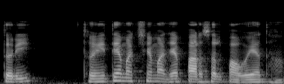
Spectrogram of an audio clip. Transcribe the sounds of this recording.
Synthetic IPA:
t̪əɾi | t̪ʰəɦĩt̪ẽmat̪ɕẽmad͡ʑʱjapaɾsəlpaʋəjat̪ã

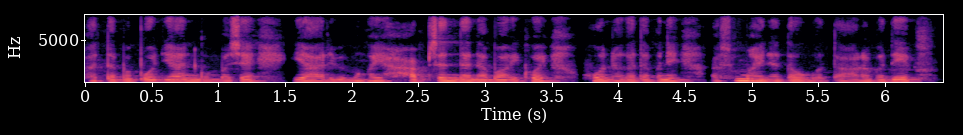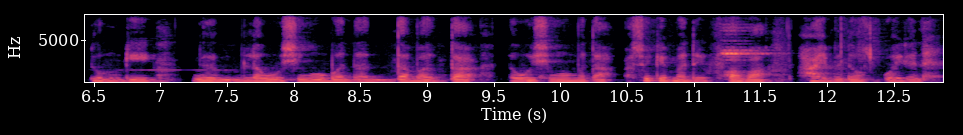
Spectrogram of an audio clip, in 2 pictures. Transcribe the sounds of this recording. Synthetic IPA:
pʰɐtːɐbɐbotjanɡumbɐsejaɾibɐmɐŋkʰajhap̚z̥ɐndɐnɐbɐɐjkʰojhonːɐɡɐdɐbɐniɐsumajnɐtɐwbɐtaɾɐbɐdid̥umɡi | lɐwsiŋowbɐddɐbɐk̚tɐlɐwsiŋowbɐtaɐsuɡimɐdik̚pʰabɐhajbɐdɔojɡɐne

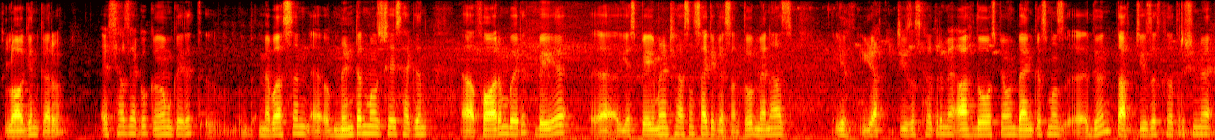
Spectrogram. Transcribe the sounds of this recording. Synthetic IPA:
loːɡɐnkɐɾɨ | ɐsʲɐzɦʲɐkukaːmkɐɾʲit̪ʰ | mebaːsɐnmiɳʈɐnmɐnzt͡ʃʰɐsʲhʲɐkɐn | faːɾɐmbəɾʲit̪ʰbejɐ | jɐspʲeːmeɳʈʰʲaːsɐnsɐt̪ʲikɐsɐnt̪oːmʲenaːz | jjɐt͡ʃiːzɐskʰɐːt̪ɾɨmeʔaːkʰd̪oːɐspʲemeɳʈbʲeŋkɐsmɐnzd̪iːnt̪att͡ʃiːzɐskʰəːt̪ɾʃʰunme

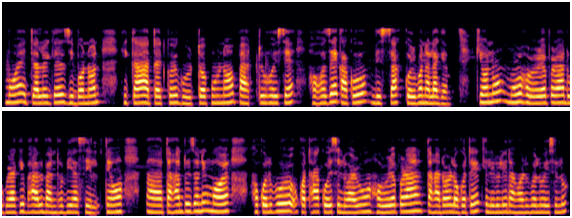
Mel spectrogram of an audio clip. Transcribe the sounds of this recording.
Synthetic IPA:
mojetijalojkɛzibɔnɔtxikaːtajtkojɡuɹutːɔpuɹnɔpattːʊɦojsɛ | xɔɦɔzɛkakʊbisːaxkoɹibɔnalaɡɛ | kijɔnʊmʊɹɦoɹuɹɛpɔɹaduɡɔɹakibʱalbandʱobiasiltɛʊ̃ | taɦãduzɔnikmojxɔkɔlʊbʊɹkɔtʰakojsilʊ̃aɹuhoɹuɹɛpɔɹataɦãdɔɹlɔɡɔtɛkʰelidulidaŋɔɹdibʱɔlɦojsilʊ̃

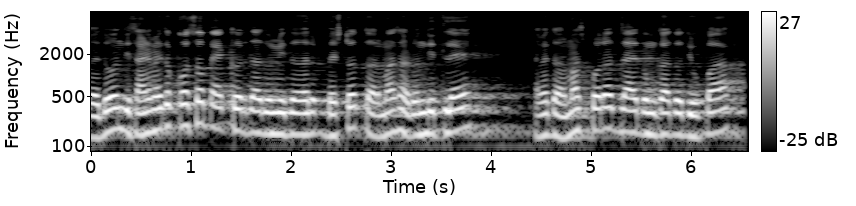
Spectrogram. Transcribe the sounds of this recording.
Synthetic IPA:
ʋəjd̪ond̪isaaːɽ̃imait̪ɔkəsəpɛkːəɾt̪at̪umiːt̪əɾbʱesʈət̪̚d̪ʱəɾmasaɽuːnd̪it̪le | amĩd̪ʱəɾmaspəɾət̪̚d͡zajt̪umkat̪̬ɔd̪iwpak

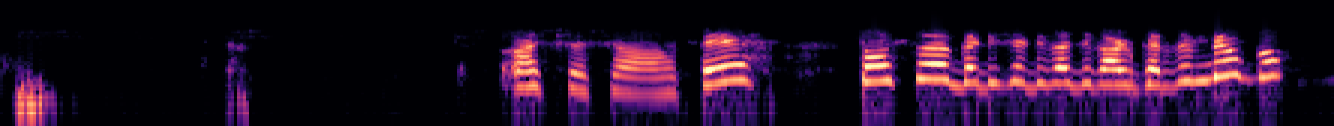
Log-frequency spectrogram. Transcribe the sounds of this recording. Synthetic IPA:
ətːʃʰaːtʃʰaːt̪eː | t̪ʊsɡəɖiːʃəɖiːd̪aːd͡ʒkalkəɾd̪ɪ̃ːnd̪eːoːkː

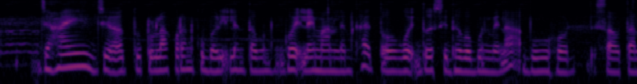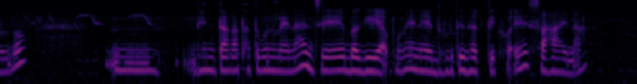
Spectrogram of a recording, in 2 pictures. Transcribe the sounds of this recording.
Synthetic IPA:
d͡ʒaɦajd͡ʒɛat̪uʈɔlakɔɾɛnkɔbəɽḭʔlɛnt̪abunɡɔjc̚lɛjmanlɛnkʰajt̪ɔɡɔjc̚d̪ɔsid̪ʱəbabunmɛna̰ʔə̰buɦɔɾsawt̪ald̪ɔ | bʱint̪akat̪ʰat̪ɛbunmɛnad͡ʒɛbəɡija̰ʔbunajnɛd̪ʱuɽt̪id̪ʱəɾt̪ikʰɔʔɛsaɦajna

